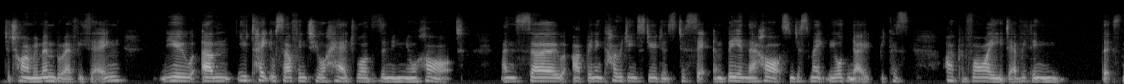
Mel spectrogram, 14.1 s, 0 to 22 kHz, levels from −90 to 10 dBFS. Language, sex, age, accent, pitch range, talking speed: English, female, 40-59, British, 155-180 Hz, 180 wpm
